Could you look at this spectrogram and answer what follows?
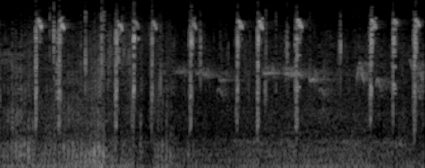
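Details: Baby hawfinch on a nest livestream begging in a "feed me" dance: sharp, very high ticking notes, roughly three a second, mixed with a few thin, level whistles.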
